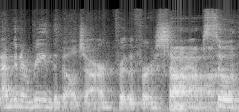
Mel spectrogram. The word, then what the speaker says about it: Belzhar: I think it's Belzhar is the pronunciation. It's Belzhar.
